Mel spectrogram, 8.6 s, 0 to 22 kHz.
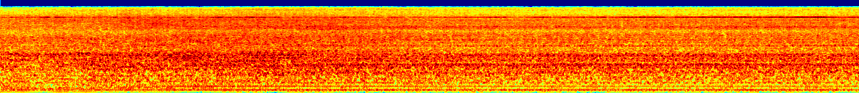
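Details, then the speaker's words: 1106 diesel generator under 100% load after the injection pump droop was adjusted to cure hunting and unstable frequency. An even drone with constant pitch and no rise and fall; the governor holds speed without hunting. "now as you can see how stable our engine is and even if we put the 100 load it's still in a good condition"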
